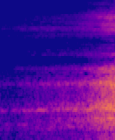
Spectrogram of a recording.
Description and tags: a sudden stop, i don't know how to better describe this sound.
monster, scary, stop, sudden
